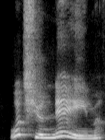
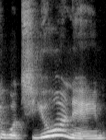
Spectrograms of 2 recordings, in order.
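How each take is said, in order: First: The stress falls on the word name. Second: The stress falls on the word your.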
